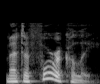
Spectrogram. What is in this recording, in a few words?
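"metaphorically", English, British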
